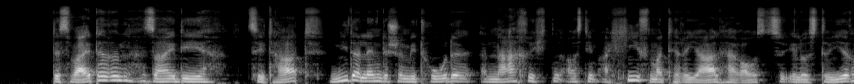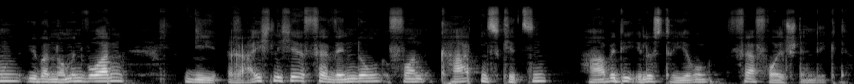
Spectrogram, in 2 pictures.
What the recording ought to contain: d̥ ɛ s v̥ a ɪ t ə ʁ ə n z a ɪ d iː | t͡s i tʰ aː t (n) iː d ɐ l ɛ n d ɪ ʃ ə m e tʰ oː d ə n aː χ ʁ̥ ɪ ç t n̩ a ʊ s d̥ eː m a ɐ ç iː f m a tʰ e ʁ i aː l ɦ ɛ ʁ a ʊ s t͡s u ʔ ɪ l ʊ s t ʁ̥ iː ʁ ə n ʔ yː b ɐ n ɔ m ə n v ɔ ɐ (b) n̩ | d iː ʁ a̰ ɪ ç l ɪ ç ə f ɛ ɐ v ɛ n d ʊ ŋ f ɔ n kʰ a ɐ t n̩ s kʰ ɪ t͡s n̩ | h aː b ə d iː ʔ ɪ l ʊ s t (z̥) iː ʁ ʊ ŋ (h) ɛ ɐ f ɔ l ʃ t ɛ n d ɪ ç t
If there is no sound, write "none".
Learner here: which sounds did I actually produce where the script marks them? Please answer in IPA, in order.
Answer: n, d, ʁ̥, f

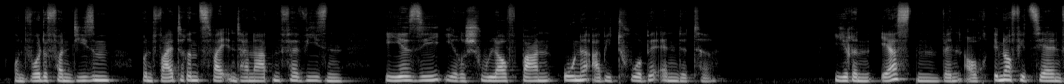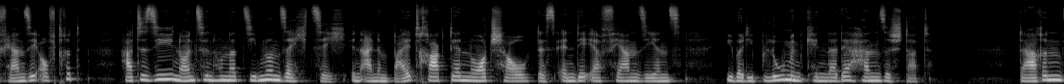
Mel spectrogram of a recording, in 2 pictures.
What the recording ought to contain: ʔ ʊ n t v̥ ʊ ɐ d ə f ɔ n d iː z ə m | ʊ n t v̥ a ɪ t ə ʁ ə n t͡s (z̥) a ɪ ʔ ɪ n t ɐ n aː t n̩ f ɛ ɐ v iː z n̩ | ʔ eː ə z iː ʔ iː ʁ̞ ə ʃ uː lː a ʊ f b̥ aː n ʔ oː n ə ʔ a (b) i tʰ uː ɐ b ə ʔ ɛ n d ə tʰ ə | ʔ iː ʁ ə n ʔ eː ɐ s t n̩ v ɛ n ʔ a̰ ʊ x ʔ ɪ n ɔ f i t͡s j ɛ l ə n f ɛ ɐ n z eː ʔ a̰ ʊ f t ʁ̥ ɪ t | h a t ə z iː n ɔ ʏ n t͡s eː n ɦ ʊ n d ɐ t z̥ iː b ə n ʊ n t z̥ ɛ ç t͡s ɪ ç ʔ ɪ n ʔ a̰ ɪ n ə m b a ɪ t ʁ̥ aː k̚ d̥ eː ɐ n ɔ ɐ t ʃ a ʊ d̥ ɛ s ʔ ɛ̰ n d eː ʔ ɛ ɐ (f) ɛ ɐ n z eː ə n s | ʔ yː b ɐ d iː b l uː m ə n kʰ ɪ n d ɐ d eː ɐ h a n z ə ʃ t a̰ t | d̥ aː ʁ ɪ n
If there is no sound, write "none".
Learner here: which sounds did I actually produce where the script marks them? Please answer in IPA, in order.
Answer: v̥, b, f

